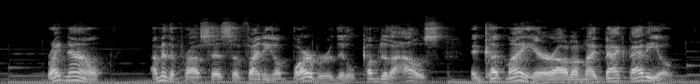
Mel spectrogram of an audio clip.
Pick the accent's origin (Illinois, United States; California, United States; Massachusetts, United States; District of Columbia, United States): Illinois, United States; Chicago; growing up around Chicago.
